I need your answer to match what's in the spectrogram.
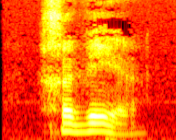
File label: "geweer", Dutch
